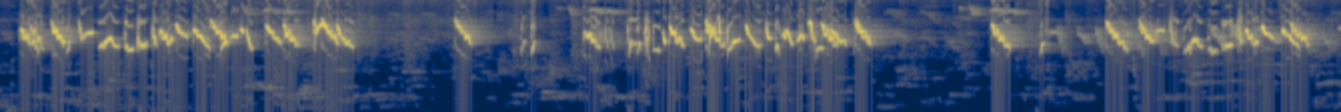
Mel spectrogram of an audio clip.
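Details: Lombok yellow white-eye's energetic 'ciak ciak' call, used as a lure to stir silent birds into calling: long runs of quick, sharp, high chirps in three main bursts, with brief quiet gaps between them.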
